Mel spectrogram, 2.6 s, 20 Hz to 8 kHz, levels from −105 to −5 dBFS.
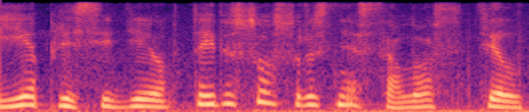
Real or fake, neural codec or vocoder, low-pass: real; none; 7.2 kHz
